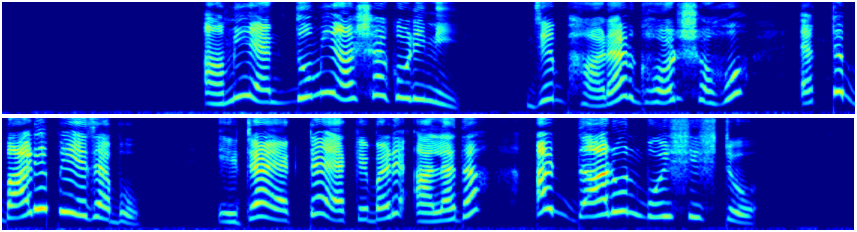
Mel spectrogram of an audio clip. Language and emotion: Bengali, surprised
